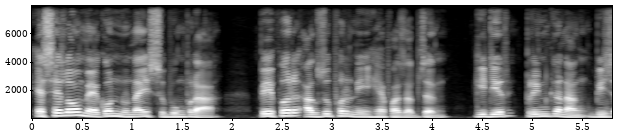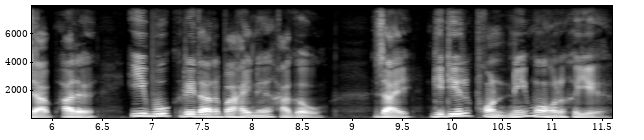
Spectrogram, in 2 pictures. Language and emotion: Bodo, neutral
